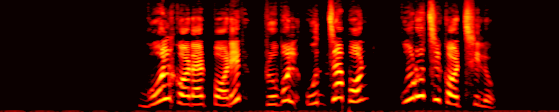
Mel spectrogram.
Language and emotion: Bengali, disgusted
